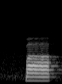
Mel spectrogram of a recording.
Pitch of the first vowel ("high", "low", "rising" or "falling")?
high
